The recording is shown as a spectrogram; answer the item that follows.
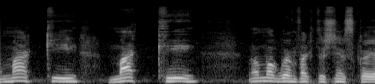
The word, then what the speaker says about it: Macchi: quand j'ai osé dire machi ça se prononce maki maki non en fait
